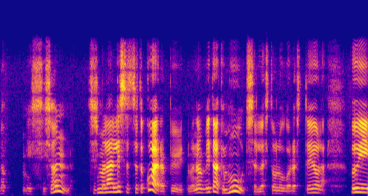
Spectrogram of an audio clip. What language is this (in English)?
Finnish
